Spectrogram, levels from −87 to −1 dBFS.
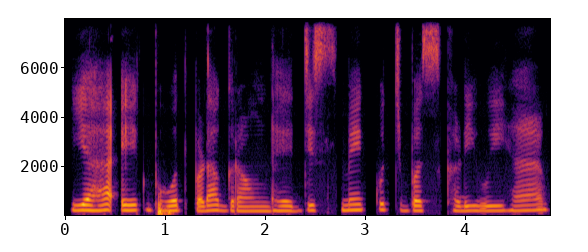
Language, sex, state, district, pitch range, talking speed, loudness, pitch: Hindi, female, Uttar Pradesh, Saharanpur, 190-215 Hz, 150 wpm, -24 LUFS, 205 Hz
